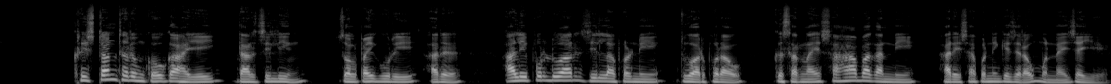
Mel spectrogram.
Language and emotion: Bodo, neutral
